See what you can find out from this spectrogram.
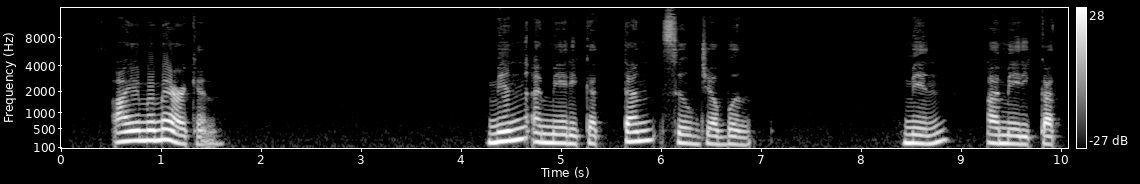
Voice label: Sakha Im American

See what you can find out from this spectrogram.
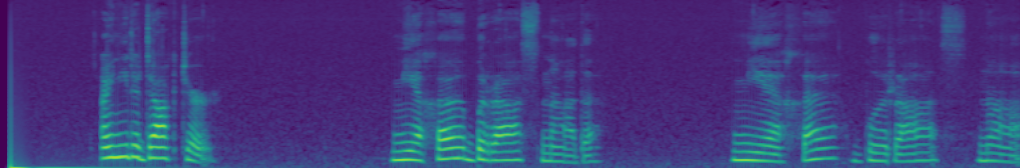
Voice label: Sakha I need a doctor

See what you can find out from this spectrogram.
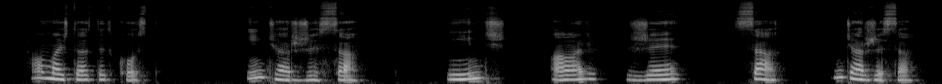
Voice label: How much does that cost Armenian Inch arzhe sa

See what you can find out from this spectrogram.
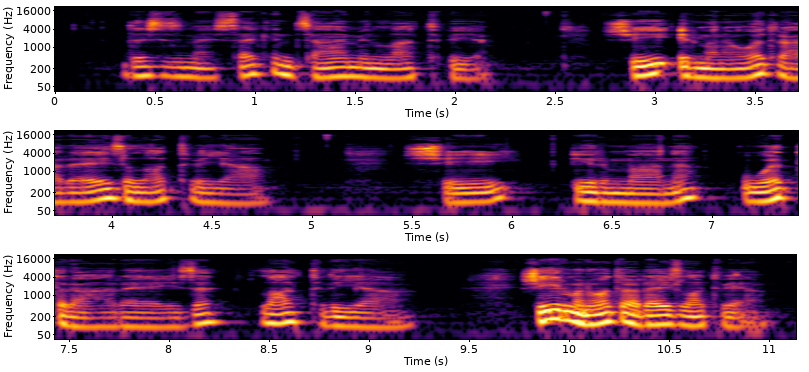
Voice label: This is my second time in Latvia, Latvian; the talking latvian phrasebook

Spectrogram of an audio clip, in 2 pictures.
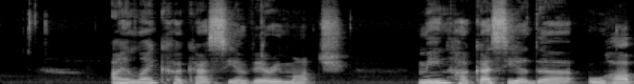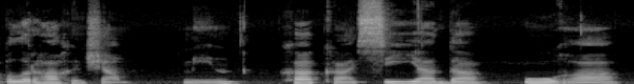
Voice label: Khakas I like Khakassia very much

